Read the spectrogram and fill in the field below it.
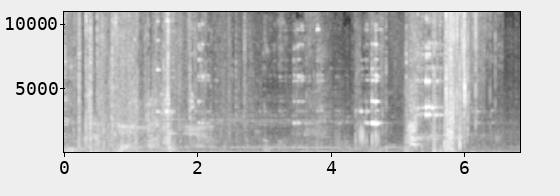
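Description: A man talks into a nearby microphone.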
